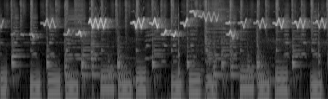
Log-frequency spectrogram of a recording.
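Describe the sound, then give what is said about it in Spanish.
A Cuban mockingbird sings in bright, high chirps and quick trilled phrases, repeated many times over music with steady low notes. “Por ahí llega volando nuestro amigo, el sinsonte dorado, el sinsonte cantor, mi sinsonte cubano.”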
